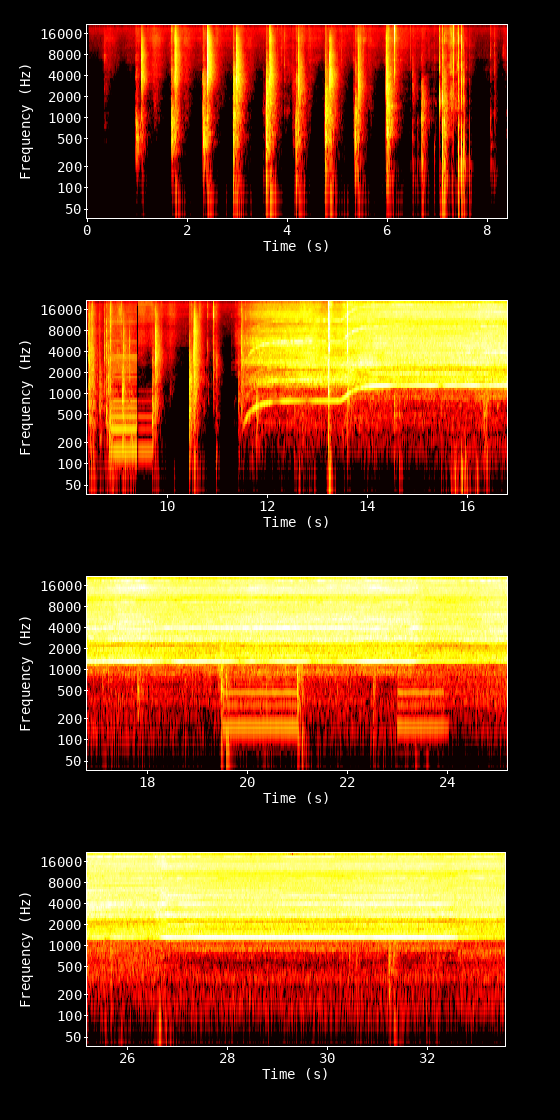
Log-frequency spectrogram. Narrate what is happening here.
I took some steps in the room. My phone rang while I was cleaning, footsteps could be heard in the room. The phone rang again.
